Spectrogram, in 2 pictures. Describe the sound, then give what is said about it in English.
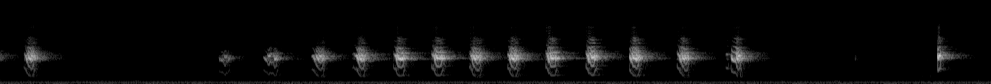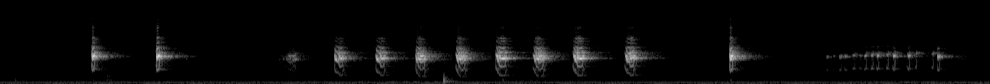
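Turkey yelps played on the slate surface of a custom friction turkey call: many loud, evenly spaced yelps in rhythmic runs broken by short pauses, then a softer run of rapid notes near the end, heard alone. “I flipped the call over and I played the slate surface.”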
